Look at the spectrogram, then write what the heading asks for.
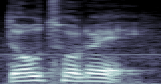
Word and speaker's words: Dottore: So it's you only pronounce one of the T's and you don't pronounce the E. So Dotore, like doctor.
